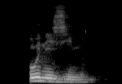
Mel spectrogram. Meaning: Onesimus
- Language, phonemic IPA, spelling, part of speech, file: French, /ɔ.ne.zim/, Onésime, proper noun, LL-Q150 (fra)-Onésime.wav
